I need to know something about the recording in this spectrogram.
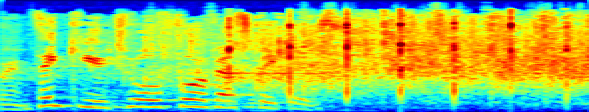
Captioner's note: audience applauds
